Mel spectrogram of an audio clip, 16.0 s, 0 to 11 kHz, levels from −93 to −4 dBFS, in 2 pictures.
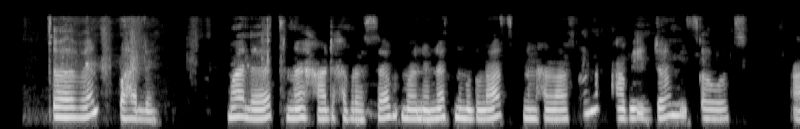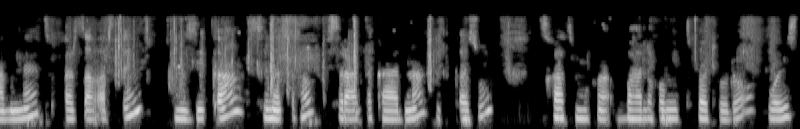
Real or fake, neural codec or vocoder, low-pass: real; none; 7.2 kHz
